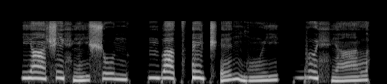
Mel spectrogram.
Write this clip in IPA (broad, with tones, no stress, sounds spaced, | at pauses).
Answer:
j ã˥˧ ʃ i˥˧ fʲ ẽ˩˧ j ʃ u˥˧ n | m b a˥˧ t͡sʼ ẽ˥˧ t͡ʃʼ e˩˥ ŋ ɡ ũ˩˧ j | b ɯ˥˧ fʲ ã˩˧ l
